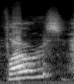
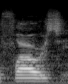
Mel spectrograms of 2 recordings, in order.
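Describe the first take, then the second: First: "Flowers?" shrieked high and loud, rising; very high, loud, incredulous "Flowers?"; startled outburst. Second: Said in the usual way. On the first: Acted. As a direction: shout "Flowers?" as a shocked question. Startled reaction to the news.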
